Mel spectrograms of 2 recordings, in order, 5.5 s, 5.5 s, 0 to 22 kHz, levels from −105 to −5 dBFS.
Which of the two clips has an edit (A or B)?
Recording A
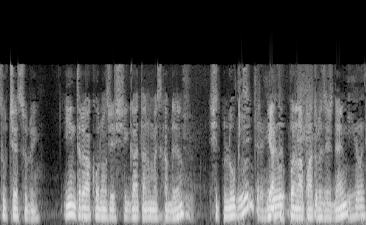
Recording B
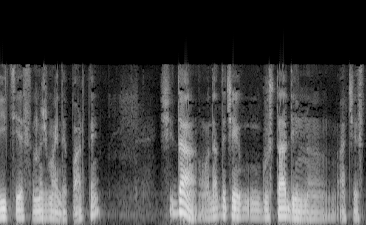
A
